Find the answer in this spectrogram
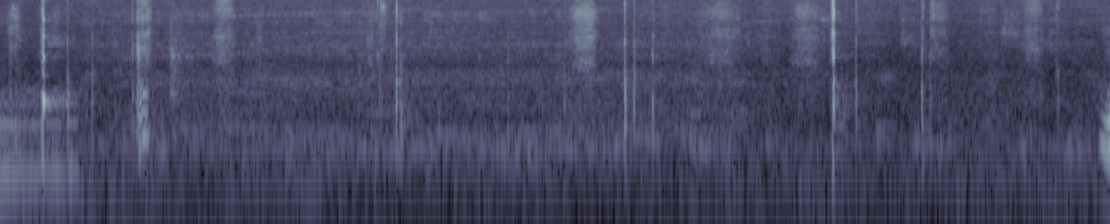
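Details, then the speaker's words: Baby with hiccups while making kissy faces: small, sharp, clicking catches every second or two in a quiet room, with soft baby sounds and adult cooing between; infant hiccups. "hi baby give it a cups oh yeah what's going on hiccups for you"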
